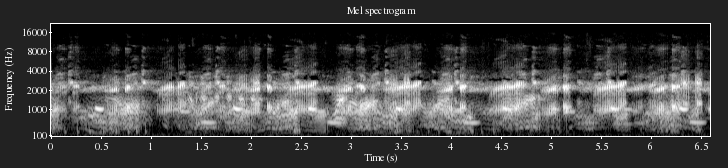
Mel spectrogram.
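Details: Many frogs calling at once in a thick, continuous chorus; rough croaks pulse roughly once a second amid a constant bed of overlapping rattles and brief whistled notes.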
